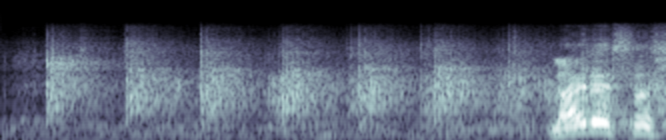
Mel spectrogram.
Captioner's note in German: Beifall Freie Demokraten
